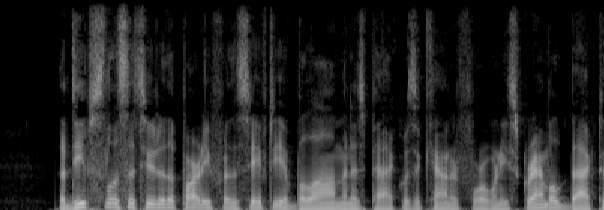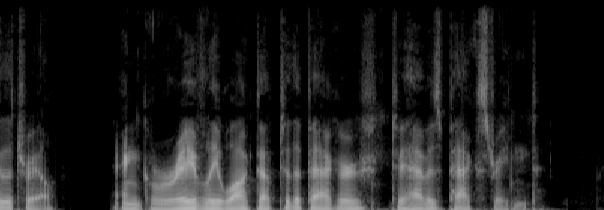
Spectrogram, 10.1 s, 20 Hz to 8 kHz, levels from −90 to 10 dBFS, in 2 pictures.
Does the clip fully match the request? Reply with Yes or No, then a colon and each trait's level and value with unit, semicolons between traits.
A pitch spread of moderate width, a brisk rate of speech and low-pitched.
Yes: average, 3.5 semitones; fast, 215 wpm; low, 100 Hz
